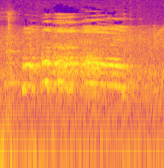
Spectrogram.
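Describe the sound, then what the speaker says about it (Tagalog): A backyard breeding rooster crows once, a single drawn-out cock-a-doodle-doo lasting about two seconds, heard fairly close amid low outdoor background noise. "pinakamatanda nating palahi na manok"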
